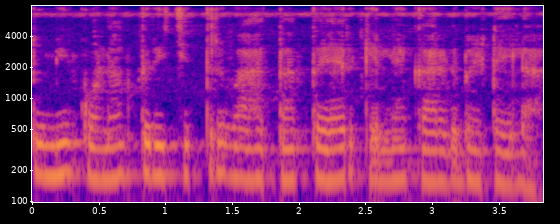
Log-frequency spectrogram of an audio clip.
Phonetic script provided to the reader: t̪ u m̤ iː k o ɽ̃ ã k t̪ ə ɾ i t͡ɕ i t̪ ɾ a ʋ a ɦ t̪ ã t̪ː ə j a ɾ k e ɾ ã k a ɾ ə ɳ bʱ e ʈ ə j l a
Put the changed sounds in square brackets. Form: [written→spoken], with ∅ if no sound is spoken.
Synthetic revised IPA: t̪ u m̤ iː k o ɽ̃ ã k t̪ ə ɾ i t͡ɕ i t̪ ɾ [a→ə] ʋ a ɦ t̪ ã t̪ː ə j a ɾ k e [ɾ→l] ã k a ɾ ə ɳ bʱ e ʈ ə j l a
